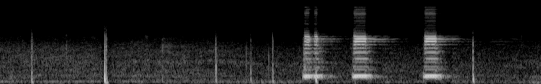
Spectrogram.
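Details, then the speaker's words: Toyota Kijang horn after the corroded horn-to-battery wire was replaced, with the old horn temporarily fitted and its ground not yet tightened: three short, loud, clear toots with a bright steady pitch between faint clicks; the horn works normally. "ya. Cukup lumayan bagus dan alhamdulillah."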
